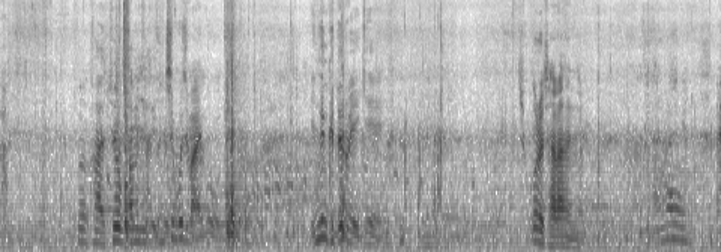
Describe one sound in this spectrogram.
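Young men talk and laugh casually outdoors.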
